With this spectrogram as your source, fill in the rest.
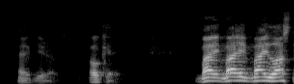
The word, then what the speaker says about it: Mehndiratta: and I think it's Mehdirata. Mehdirata. Am I pronouncing H or no? Mehdirata. Mehdirata.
